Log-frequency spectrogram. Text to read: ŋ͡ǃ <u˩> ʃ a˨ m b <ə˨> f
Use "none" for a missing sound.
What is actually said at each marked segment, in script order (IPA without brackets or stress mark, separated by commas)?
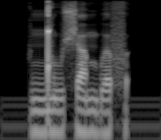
u˩, ɐ˨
